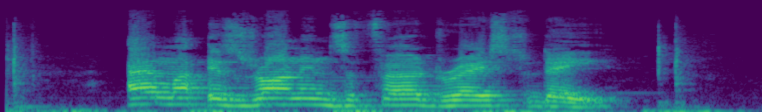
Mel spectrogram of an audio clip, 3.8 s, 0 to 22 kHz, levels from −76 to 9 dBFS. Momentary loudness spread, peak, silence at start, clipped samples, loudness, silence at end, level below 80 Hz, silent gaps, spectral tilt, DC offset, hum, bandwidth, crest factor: 20 LU; 0 dBFS; 0.05 s; under 0.1%; -12 LUFS; 0.2 s; -34 dBFS; none; -5 dB/octave; under 0.1%; none; 15 kHz; 14 dB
